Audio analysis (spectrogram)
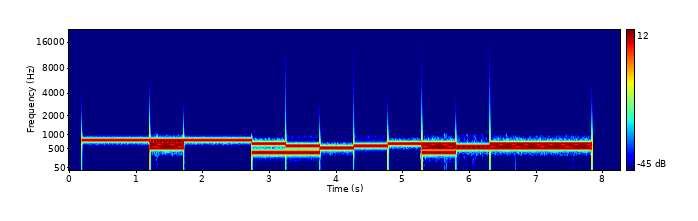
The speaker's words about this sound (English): The optophone was intended to be like a scanner, and you could use it to translate almost any book from print to tones.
